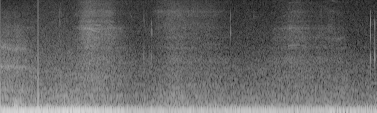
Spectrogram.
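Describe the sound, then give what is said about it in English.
Deep, slow breaths taken during a guided breathing practice: soft, airy inhales and exhales over a steady low rumble, with no talking. “I'm going to invite you to clear out your inner space with four breaths, and invite you to close your eyes.”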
